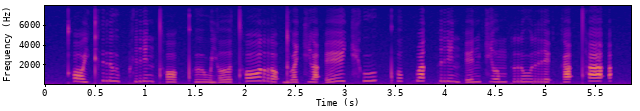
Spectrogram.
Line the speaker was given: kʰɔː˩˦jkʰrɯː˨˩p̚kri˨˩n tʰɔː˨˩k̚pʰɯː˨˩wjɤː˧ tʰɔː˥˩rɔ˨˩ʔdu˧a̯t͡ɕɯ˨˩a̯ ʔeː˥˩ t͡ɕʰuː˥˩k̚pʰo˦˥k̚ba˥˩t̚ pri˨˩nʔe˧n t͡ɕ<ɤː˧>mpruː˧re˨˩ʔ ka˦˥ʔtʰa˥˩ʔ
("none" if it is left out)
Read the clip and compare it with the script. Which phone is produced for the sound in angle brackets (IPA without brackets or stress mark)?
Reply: ɤː˧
